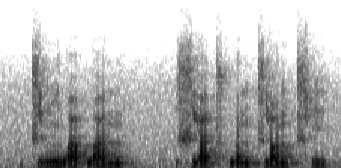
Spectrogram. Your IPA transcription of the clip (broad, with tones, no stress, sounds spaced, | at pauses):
t͡ɕ i˨˦ ŋ m w ä˨˦ p w a˨˩ n | ɕ j ä˥˨ t͡sʰ w ə˥˨ n t͡ɕ j ɑ˦ ŋ t͡ɕʰ i˨˦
